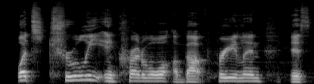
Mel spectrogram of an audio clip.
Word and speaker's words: Frieren: fuyu and yeah guys I have acknowledged hey I've been saying free Aaron to me as an English speaker it's a lot easier when you see it spelled like free Aaron to say free Aaron but I understand you German folks and also in in the Japanese dub they do say Freeland so that is the correct way to say it but sometimes free eron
